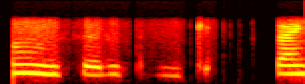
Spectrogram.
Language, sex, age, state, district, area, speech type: Kannada, female, 18-30, Karnataka, Chikkaballapur, rural, conversation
